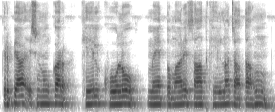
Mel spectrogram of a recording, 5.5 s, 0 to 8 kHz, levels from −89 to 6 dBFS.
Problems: background sounds at intervals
